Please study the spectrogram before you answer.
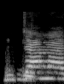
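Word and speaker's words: جيم: sorry না জিম না আমরা বাংলাতে অহরহ শব্দ হরফটা উচ্চারণ করি বর্গীয় জমা জুতা ইত্যাদি সব জায়গায় বলি ওখান থেকেই জিম জিম এটা ভুলবেন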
